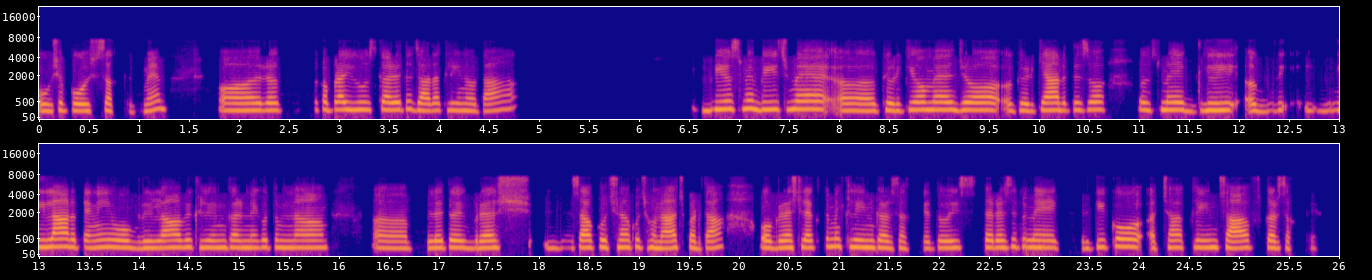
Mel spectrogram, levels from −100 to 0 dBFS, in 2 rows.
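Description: Speech throughout, and the Speex codec damage is plainly audible: the voice has that hoarse, noisy CELP texture that comes from a thin excitation budget, which fits a Speex stream at around 20 kbps. There are two VoIP packet loss concealment hiccups, at 13.44–13.55 s and 22.85–22.95 s. Each sounds like a single lost 20 ms frame: the decoder stretches the last pitch and filter into a brief fading tone or noise, and the voice stays a bit weak and smeared for a moment before it recovers.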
